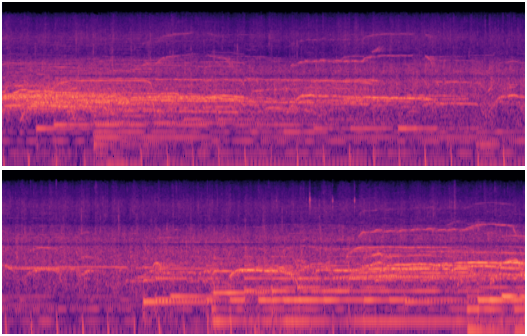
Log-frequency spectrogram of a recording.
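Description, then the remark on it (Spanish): A large audience at a worship service claps and cheers loudly and continuously for the Lord Jesus, with whoops and shouts rising over dense, sustained applause, and organ or keyboard chords sounding underneath. “Vamos a aplaudir más fuerte Senhor Jesus.”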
